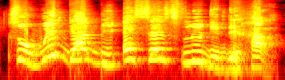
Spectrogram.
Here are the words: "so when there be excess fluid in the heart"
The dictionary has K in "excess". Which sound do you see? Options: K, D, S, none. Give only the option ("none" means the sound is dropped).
none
